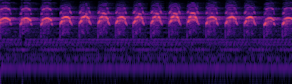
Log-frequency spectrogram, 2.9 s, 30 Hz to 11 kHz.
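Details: Osprey calling at the Hog Island nest, 14 August 2019, near 11:45 am EDT: about fourteen sharp, piercing, slightly downslurred whistles in three seconds, evenly spaced, with low constant hum behind.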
